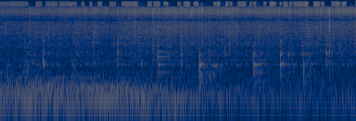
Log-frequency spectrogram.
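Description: Cashews and chillies fry in oil in a pan, a close steady sizzle with repeated scraping taps of a spoon stirring them, no voices.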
